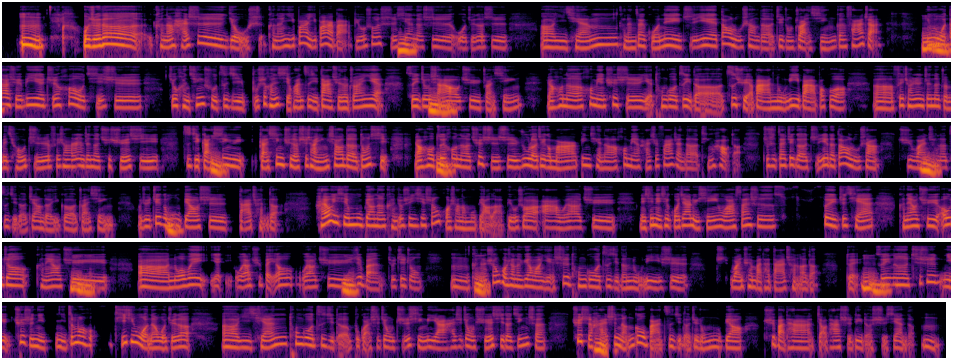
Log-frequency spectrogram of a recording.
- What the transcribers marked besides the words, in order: none
- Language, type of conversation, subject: Chinese, advice, 我该如何确定一个既有意义又符合我的核心价值观的目标？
